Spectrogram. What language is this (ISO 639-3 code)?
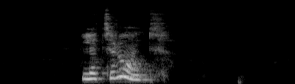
kab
